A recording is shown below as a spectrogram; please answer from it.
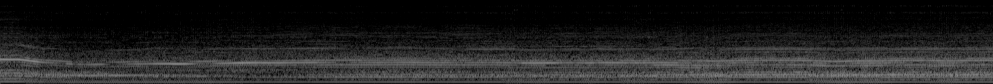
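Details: Homelite two-stroke leaf blower (high/low/off switch, no throttle): steady high buzz holding one even pitch with no surging or stumbling; running clean and healthy.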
